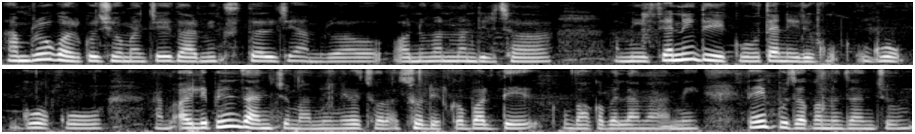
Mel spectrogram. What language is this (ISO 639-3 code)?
nep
